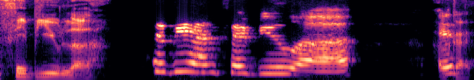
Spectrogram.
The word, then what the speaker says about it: fibula: Is it fibia and tibula, or is it tibia and fibula?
